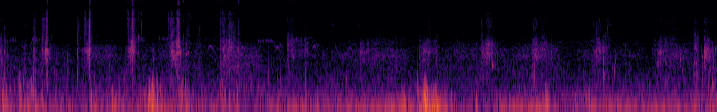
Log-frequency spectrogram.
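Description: Footsteps on wet, waterlogged ground, about one step every three-quarters of a second, over a low rumble of wind on the microphone that swells twice.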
